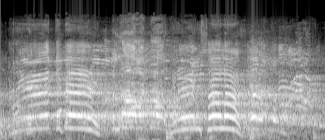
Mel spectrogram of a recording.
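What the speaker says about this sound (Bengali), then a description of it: "তাকবীর দাও জোরে" A crowd at an Islamic sermon (waz) shouts the takbir chant loudly in unison, repeated swelling calls of many voices that rise and fall in rhythmic waves, close and sustained throughout.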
